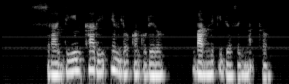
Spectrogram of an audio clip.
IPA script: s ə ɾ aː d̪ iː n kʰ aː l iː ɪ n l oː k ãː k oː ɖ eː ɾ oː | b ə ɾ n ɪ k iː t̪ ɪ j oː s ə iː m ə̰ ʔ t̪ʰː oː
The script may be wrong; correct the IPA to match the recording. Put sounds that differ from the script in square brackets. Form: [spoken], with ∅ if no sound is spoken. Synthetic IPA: s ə ɾ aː d̪ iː n kʰ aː [ɾ] iː ɪ n l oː k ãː k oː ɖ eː ɾ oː | b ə ɾ n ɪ k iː [d̪] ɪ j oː s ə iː m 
